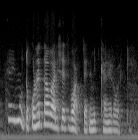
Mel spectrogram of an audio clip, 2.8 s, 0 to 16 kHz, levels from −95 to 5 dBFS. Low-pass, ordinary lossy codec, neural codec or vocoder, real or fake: 14.4 kHz; none; none; real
